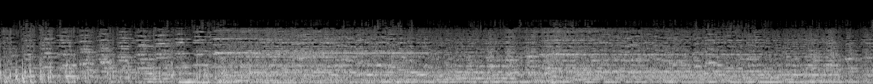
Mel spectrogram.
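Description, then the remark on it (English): Horses whinny and break into a gallop as riders set off to scout ahead of a wagon train, a loud, dense rush of neighing and pounding hoofbeats that carries on steadily for several seconds. “All right, let's go. Come on, Silver. Come up, scout.”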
